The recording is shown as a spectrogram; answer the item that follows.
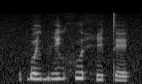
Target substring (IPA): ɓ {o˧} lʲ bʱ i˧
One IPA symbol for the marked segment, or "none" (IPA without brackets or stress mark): o˧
